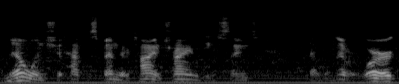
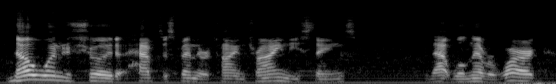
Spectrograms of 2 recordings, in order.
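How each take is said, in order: First: It is read flatly, without exclamation. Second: It is read emphatically, like an exclamation.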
